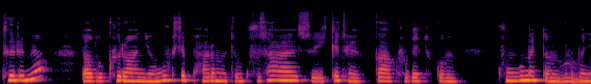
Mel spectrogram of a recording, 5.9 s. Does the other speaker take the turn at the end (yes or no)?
yes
